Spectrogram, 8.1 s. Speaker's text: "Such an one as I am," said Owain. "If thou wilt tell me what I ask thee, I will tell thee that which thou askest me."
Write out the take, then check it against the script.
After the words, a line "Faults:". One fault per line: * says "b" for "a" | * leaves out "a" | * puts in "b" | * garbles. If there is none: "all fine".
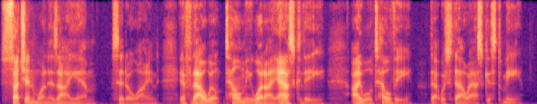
"Such an one as I am," said Owain. "If thou wilt tell me what I ask thee, I will tell thee that which thou askest me."
Faults:
all fine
